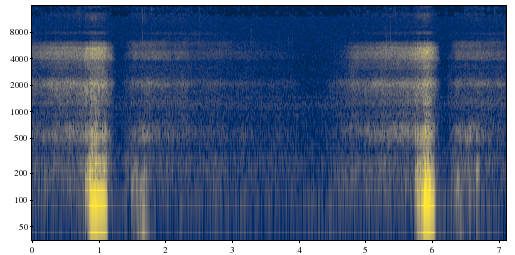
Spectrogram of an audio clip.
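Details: Man who fell asleep while recording: two short, low snorting snores about five seconds apart, each followed by a softer breath; light snoring in sleep.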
